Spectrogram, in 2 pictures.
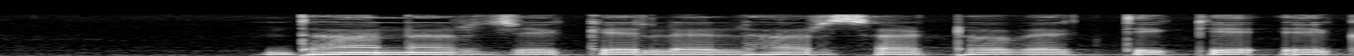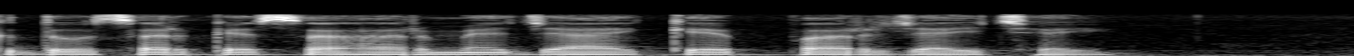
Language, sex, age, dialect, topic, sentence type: Magahi, male, 18-24, Western, banking, statement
